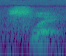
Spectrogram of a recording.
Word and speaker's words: sleigh: he's pronouncing it wrong okay but it is pronounced Sledge that's an English word okay we think of it as slay a slave spell s-l-e-i-g-h so sometimes again that's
